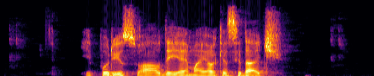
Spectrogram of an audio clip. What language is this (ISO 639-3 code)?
por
